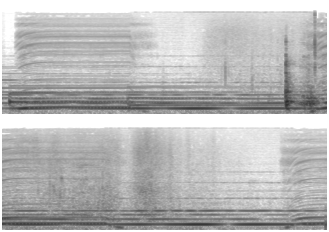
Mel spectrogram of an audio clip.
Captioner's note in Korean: 휴대전화 진동음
